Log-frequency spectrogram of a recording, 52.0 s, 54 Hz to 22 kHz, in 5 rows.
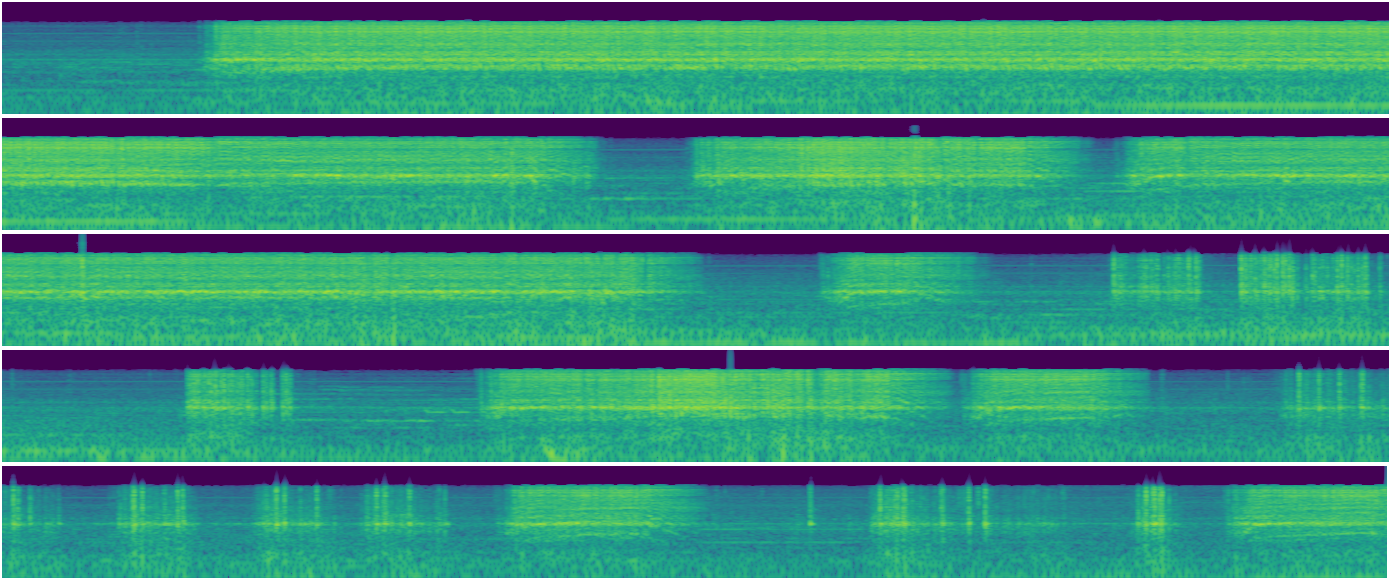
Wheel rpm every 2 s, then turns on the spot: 20, 150, 170, 160, 160, 160, 160, 70, 150, 90, 160, 160, 130, 40, 20, 20, 10, 60, 160, 90, 20, 30, 40, 50, 10, 50.
28-34 40-44 46-50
